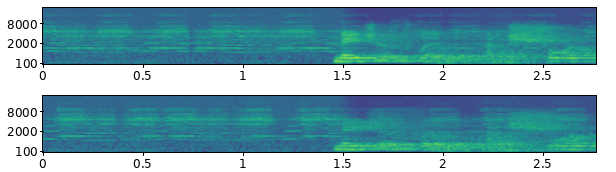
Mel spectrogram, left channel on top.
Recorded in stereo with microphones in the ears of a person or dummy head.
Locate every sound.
1.5 s a woman speaking: 65° left (ahead or behind), 0.6 m; by 2.7 s 15° left (ahead or behind), 1.7 m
